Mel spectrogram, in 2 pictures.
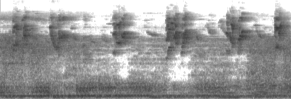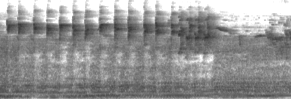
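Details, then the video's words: Lovebird sounding in ngekek style, the local name for its long chattering song: scattered shrill chirps give way to a fast run of evenly spaced, rapid high notes over the final four seconds, against a low background hum. "Lovebird bikin ngekek"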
